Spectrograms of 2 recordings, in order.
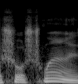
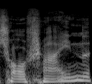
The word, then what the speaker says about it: Chauchoin: Faut dire que Chauchoin, c'est pas très joli, puis c'est surtout très difficile à prononcer pour les Américains, qui disent Shawshine, c'est-à-dire le cirage, vous savez, le cirage à chaussures.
